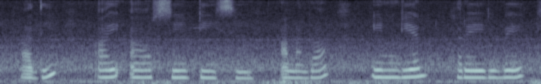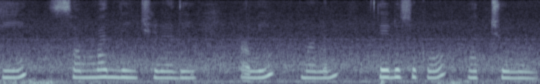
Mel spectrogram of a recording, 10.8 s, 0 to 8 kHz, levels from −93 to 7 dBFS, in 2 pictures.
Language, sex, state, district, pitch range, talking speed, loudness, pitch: Telugu, female, Andhra Pradesh, Visakhapatnam, 235-260 Hz, 60 wpm, -24 LUFS, 245 Hz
